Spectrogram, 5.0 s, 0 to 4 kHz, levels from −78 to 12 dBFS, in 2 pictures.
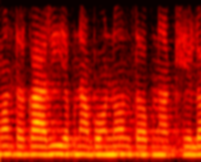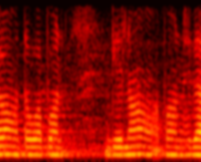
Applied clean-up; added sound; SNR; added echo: none; none; none; none.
